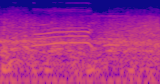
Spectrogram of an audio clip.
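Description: Faint open-air background noise, with a distant voice calling out once for under a second, about a third of the way in, its pitch rising slightly and then dropping off.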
